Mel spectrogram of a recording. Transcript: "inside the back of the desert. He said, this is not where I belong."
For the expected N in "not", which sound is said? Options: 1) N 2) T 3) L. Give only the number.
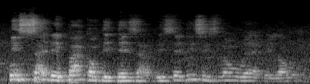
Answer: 3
